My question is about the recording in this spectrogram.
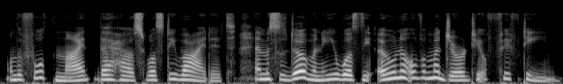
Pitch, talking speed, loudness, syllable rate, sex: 220 Hz, 200 wpm, -18 LUFS, 5.7 syllables/s, female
